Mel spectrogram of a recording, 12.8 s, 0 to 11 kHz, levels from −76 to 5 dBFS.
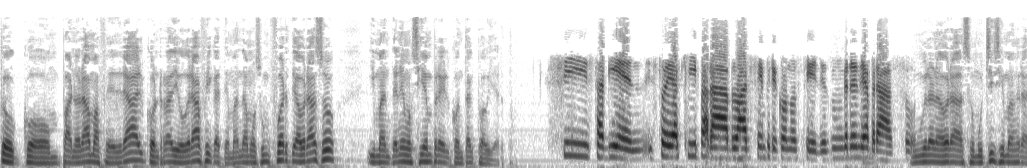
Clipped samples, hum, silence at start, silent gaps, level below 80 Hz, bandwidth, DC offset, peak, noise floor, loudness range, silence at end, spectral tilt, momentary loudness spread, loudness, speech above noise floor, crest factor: under 0.1%; none; 0 s; none; -44 dBFS; 8 kHz; under 0.1%; 0 dBFS; -41 dBFS; 8 LU; 0 s; -6 dB/octave; 13 LU; -15 LUFS; 26 dB; 16 dB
